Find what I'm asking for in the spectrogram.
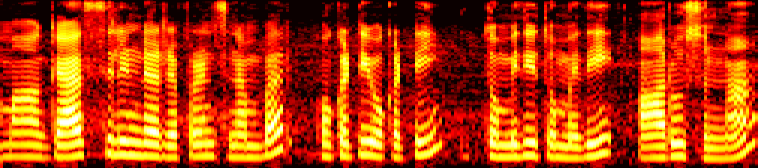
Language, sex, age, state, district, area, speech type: Telugu, female, 30-45, Andhra Pradesh, Kadapa, rural, spontaneous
